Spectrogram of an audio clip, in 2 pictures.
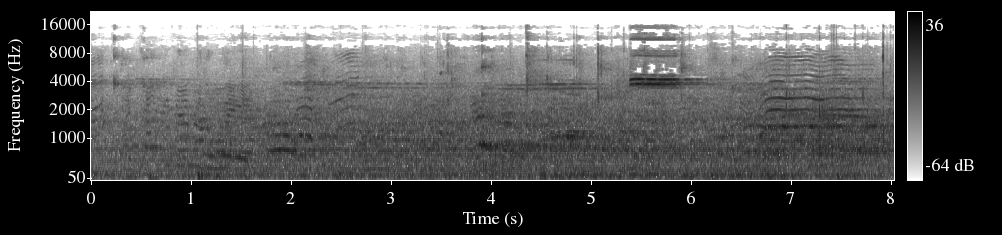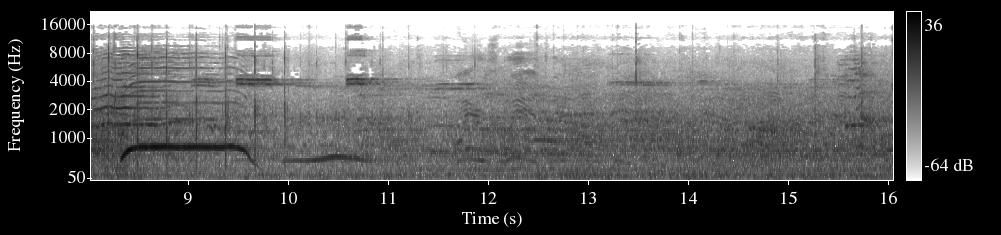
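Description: Young women players shout to each other during a volleyball rally.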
